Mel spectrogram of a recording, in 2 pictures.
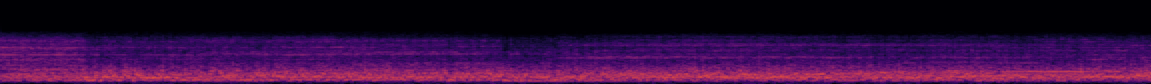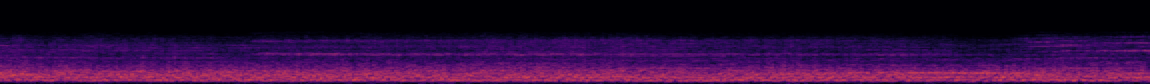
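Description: Film sound effect of a rocket engine firing: a steady rushing noise with faint high tones over it, which shift about half a second in and again past the middle.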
